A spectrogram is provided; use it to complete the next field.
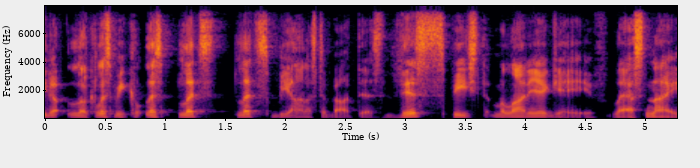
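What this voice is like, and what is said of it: Usual voice. Nothing is said of it.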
